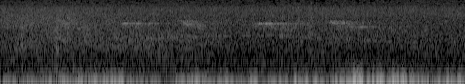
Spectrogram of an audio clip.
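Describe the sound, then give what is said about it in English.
Faint birds chirp, a few short calls scattered over a steady hiss of outdoor ambience with occasional low rustling and rumble. No one speaks. “We got the crickets in the background this time and everything, even though that was the birds.”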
